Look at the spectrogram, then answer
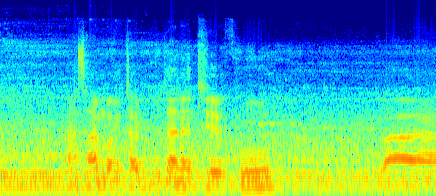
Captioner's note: speaks in other language: translation on screen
